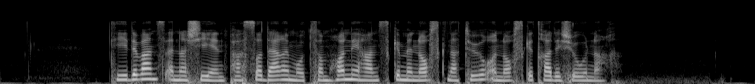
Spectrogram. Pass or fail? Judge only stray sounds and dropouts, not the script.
pass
